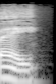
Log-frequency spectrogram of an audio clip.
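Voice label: "bay", English, British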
